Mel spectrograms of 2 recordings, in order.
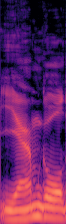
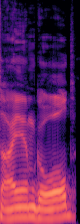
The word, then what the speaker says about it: Iamgold: always kind of wondered was it yam gold or I am gold it is I am gold and he actually gave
